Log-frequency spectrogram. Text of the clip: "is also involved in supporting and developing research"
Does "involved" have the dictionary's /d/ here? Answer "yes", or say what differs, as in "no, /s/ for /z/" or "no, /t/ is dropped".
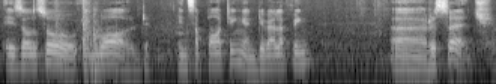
yes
